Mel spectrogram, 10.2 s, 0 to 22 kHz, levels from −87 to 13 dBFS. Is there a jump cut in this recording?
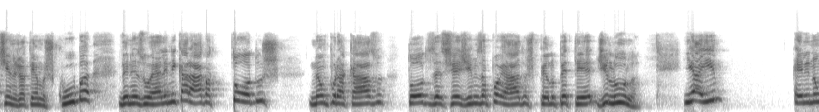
no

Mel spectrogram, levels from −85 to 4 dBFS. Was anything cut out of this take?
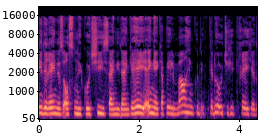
no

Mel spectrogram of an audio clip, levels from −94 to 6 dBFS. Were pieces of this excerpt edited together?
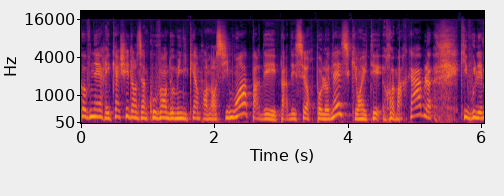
no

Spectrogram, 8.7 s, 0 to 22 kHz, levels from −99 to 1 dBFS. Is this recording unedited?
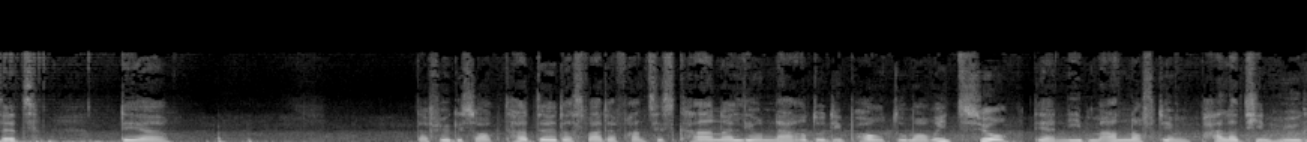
no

